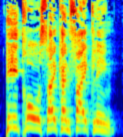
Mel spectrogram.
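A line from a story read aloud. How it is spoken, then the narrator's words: Called out. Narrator (German): rief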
